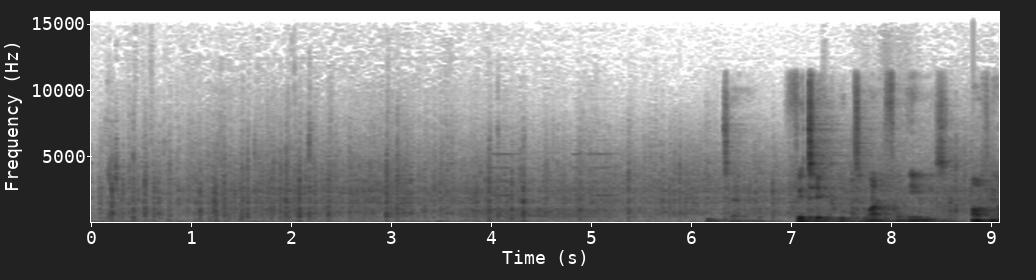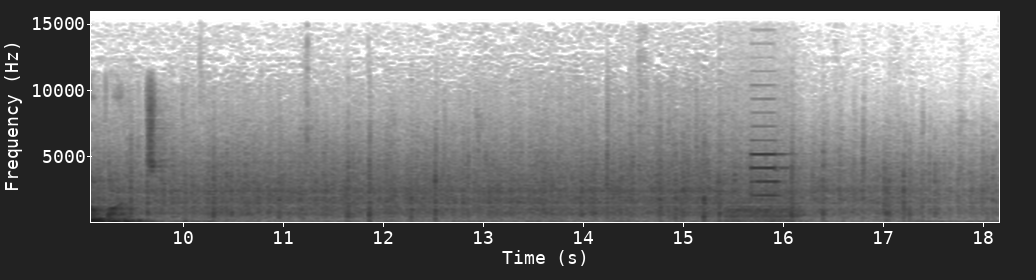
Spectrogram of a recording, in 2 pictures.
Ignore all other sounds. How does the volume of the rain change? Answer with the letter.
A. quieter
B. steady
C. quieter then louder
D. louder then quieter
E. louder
B.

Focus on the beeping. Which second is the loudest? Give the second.
16 s.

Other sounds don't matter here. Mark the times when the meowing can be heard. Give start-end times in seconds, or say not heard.
not heard.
